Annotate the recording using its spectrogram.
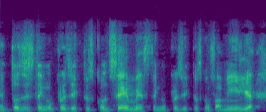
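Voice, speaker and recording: A man speaks at medium pitch. His intonation is monotone and flat. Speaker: professor. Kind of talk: webinar lecture. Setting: online webinar. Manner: hesitant, many fillers.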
